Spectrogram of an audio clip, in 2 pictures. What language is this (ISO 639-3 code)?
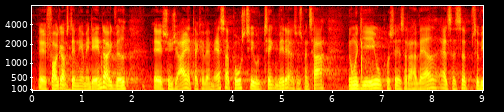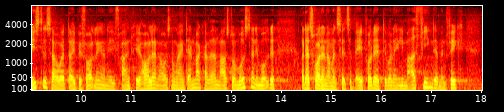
dan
